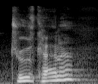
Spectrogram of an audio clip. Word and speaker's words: Dhruv Khanna: Dhruv Khanna, pronounced right?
